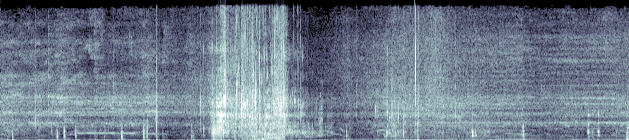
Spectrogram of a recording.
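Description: Someone plunges into a swimming pool: a loud splash about two seconds in, followed by water sloshing. Sharp knocks from the handheld camera run throughout, over the low bass of party music.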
